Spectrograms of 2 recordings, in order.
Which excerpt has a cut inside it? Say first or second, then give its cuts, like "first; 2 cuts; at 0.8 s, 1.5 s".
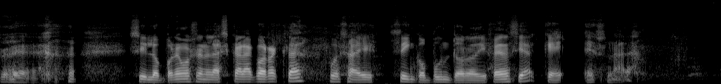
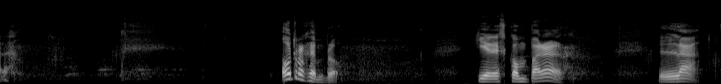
first; 1 cut; at 3.8 s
